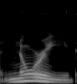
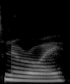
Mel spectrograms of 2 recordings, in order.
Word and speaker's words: Noroi: After that, we have the movie review of Nori, the Curse. Did I say that right? – I think it's Noroi, but I'm not 100% positive.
